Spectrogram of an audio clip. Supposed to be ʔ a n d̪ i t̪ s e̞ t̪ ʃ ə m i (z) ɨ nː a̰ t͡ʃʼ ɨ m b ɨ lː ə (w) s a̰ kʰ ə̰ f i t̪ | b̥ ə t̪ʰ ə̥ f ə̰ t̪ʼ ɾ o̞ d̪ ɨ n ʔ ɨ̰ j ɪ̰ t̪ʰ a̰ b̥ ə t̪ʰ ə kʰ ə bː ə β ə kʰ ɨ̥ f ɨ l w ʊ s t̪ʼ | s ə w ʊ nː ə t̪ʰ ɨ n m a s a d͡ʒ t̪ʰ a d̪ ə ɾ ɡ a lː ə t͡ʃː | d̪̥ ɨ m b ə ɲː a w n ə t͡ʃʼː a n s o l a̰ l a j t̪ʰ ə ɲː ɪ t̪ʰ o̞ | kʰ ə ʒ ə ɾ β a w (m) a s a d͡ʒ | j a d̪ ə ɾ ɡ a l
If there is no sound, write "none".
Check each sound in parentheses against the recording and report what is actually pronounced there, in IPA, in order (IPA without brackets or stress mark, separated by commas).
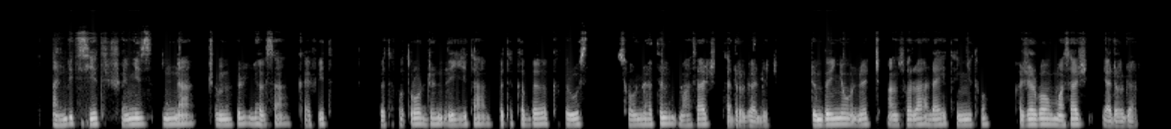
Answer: z, β, m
